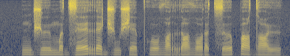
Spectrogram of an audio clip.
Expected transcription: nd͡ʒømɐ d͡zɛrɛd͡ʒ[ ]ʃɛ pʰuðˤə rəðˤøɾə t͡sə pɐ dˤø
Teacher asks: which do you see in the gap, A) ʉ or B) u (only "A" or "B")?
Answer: B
